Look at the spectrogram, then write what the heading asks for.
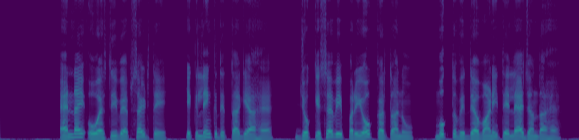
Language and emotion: Punjabi, neutral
